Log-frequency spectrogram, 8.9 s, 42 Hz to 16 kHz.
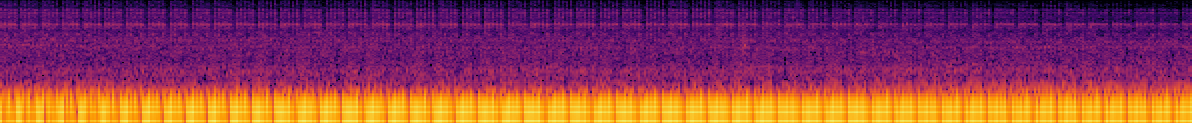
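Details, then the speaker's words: BMW E91 335 wagon N54 engine, coil moved to cylinder 2 to test if misfire follows: low idle pulsing about three beats per second with rhythmic exhaust stumble; one cylinder missing, DME shows cylinders 2 and 1, faulty ignition coil. "so as you can hear as you can hear the cries - misfiring"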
